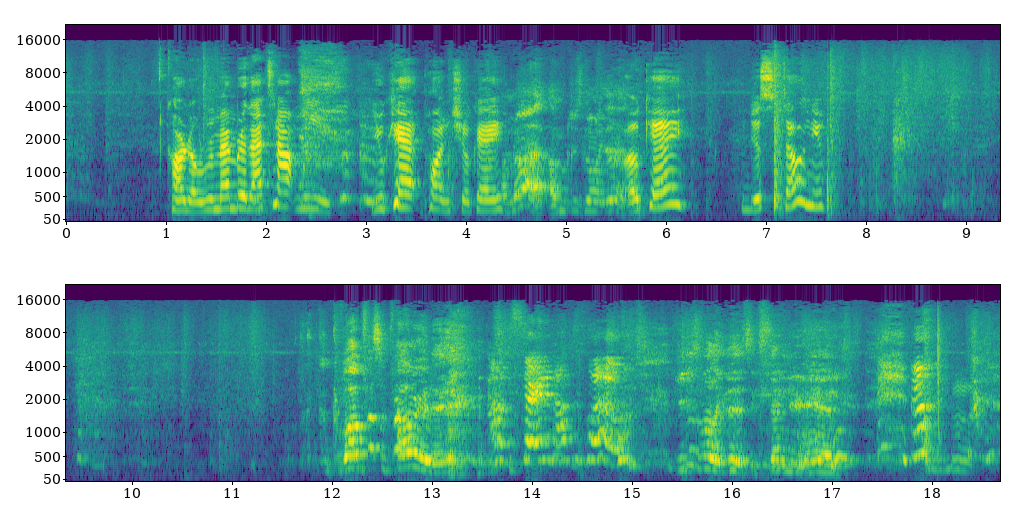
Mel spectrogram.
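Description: A young woman laughs and shrieks close by.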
